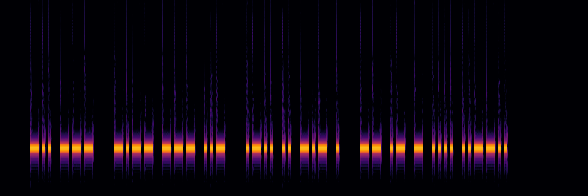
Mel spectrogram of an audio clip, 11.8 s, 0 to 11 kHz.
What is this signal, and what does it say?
Morse code, heard as a keyed tone, about 21 wpm, 700 Hz. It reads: DO YOU LIKE MATH?
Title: Sentences from Top 1000 Words - Review Part 6 - 20wpm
